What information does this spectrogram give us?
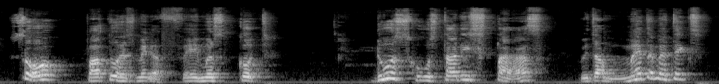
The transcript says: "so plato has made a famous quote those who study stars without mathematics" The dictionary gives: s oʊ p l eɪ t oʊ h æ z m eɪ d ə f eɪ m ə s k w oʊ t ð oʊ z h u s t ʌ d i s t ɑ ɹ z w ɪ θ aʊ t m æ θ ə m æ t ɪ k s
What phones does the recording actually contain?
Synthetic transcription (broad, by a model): s oʊ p ɑ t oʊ h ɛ s m eɪ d ə f eɪ m ə s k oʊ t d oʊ s h u s t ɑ d i s t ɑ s w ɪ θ aʊ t m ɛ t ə m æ t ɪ k s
